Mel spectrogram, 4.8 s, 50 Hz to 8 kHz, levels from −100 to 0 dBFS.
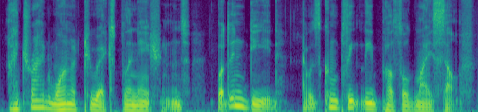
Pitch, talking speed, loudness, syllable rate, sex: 100 Hz, 165 wpm, -19 LUFS, 5.8 syllables/s, male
